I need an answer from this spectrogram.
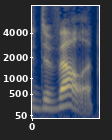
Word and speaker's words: develop: And adapt often leads directly into develop, doesn't it? To develop means to grow or cause to grow and become more mature, advanced, or elaborate. Develop, with the emphasis on the second syllable.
